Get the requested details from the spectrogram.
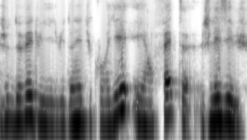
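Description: The voice is somewhat breathy, with a dark, mellow tone and fairly even intonation. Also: woman. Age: 40s. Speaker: Pilates teacher and Reiki master. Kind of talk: testimony. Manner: gentle.

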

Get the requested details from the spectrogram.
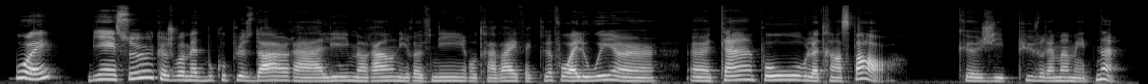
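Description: Against a silent background in a very clean recording, a woman with a fairly low pitch talks at a very slow pace with ordinary pitch variation. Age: 50s. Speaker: podcast host, Pilates and fitness coach. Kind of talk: personal development podcast monologue. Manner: hesitant, with frequent fillers and repetitions.

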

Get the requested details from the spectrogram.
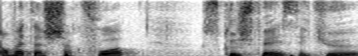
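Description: The man talks with lively intonation. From France, Paris. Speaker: online business podcaster. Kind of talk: casual monologue.

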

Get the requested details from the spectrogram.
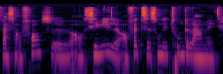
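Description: A woman with a Chinese accent speaks at a moderate pace, her intonation fairly even. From China. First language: Chinese (speaking French). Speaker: painter. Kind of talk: conference talk. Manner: halting, many repetitions.

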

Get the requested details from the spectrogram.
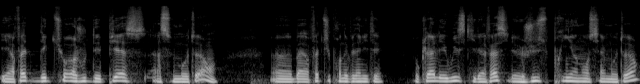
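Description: A man speaks at a fairly quick pace in a somewhat breathy, dark, mellow tone, fairly high in pitch. His pitch varies in an ordinary way, and the sound is dry and close with no echo. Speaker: F1 podcast co-host. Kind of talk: casual chat.

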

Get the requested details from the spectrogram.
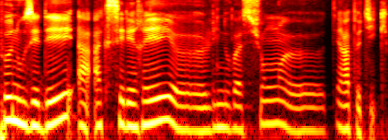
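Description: A woman's dark, mellow voice, fairly low, with ordinary pitch variation and a very slow pace, in a very clean recording with a silent background. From French Alps, Vercors. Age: 40s. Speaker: tech executive. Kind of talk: interview.

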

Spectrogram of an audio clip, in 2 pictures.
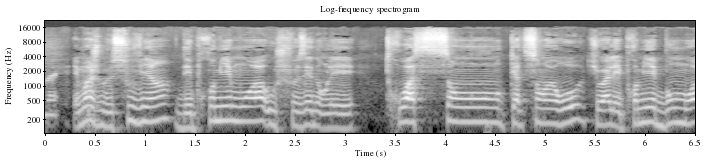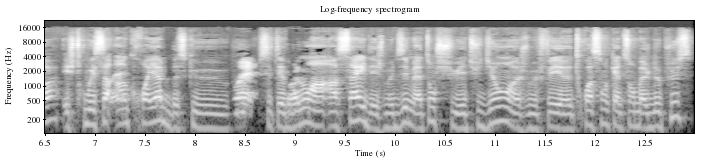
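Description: A man talks at a fairly slow pace with hardly any pauses, in a plain, everyday voice. His pitch is fairly high, with ordinary pitch variation. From Normandy, France. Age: 20s. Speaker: SEO freelancer. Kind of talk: casual interview.

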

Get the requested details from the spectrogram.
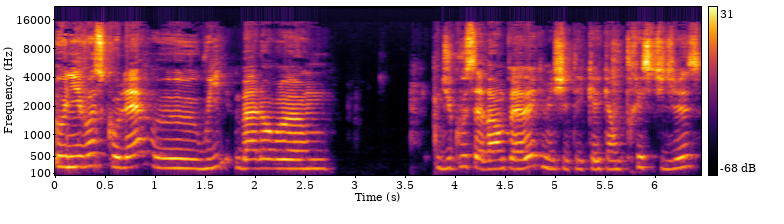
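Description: At a fairly slow pace, a woman talks in a fairly high voice with fairly even intonation. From France, Dordogne. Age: 20s. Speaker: veterinarian. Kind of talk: interview. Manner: hesitant, many fillers.

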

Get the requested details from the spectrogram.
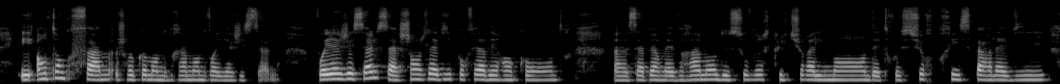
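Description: With a dark, mellow tone yet a fairly high pitch, a woman speaks at a moderate pace in monotone, flat intonation. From French-Swiss border near Geneva. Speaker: relationship coach. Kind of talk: podcast interview.

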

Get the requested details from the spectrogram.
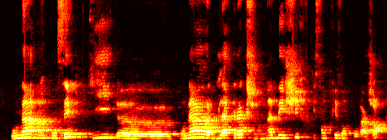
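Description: A woman's fairly high voice at a fairly slow pace, lively intonation and audible room echo. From Tunisia. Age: 30s. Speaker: entrepreneur. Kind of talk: interview.

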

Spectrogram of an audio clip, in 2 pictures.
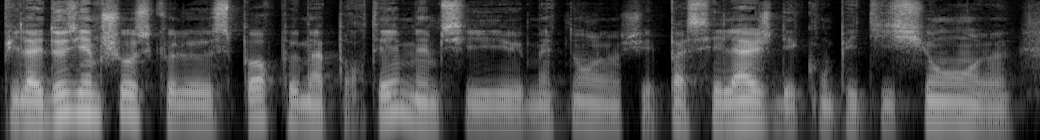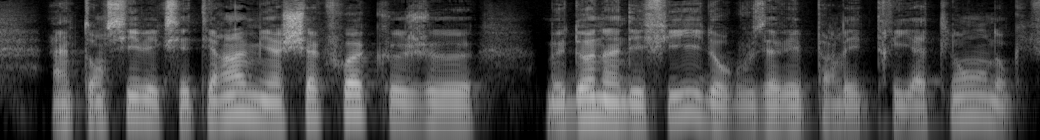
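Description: A man speaks at a moderate pace with ordinary pitch variation, in an ordinary speaking voice. The recording is very clean, with a silent background. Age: 60s. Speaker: HR director. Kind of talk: interview. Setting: company office.

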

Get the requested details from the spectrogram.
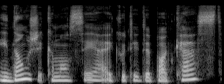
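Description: The recording is very clean with a silent background. Pitch varies in an ordinary way. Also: woman. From California, US. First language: English (speaking French). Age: 40s. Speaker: association founder. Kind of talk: interview. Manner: halting.

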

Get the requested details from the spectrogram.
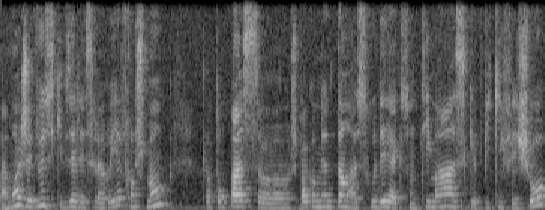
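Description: There is audible room echo as a woman speaks at a fairly high pitch with ordinary pitch variation. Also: big swings in loudness. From Switzerland, Valais (Monthey). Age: 50s. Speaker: business owner. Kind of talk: interview.

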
